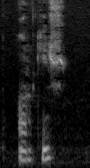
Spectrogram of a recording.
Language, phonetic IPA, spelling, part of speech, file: Polish, [ˈɔrʲciʃ], orkisz, noun, LL-Q809 (pol)-orkisz.wav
